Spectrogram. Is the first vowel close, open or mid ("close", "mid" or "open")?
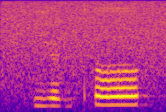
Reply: close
